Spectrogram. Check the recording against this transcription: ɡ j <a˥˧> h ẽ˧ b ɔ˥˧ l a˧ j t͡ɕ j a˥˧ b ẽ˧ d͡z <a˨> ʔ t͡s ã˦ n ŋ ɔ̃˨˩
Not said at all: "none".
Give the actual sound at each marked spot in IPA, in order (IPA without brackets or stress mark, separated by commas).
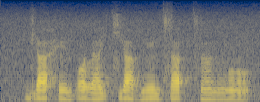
a˥˧, a˦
